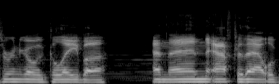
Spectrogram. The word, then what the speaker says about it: Gleba: And yes, apparently it is pronounced Gleba because it's like a Polish word or something.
